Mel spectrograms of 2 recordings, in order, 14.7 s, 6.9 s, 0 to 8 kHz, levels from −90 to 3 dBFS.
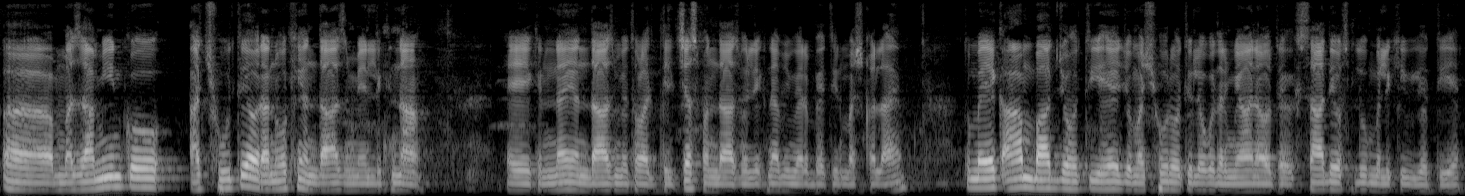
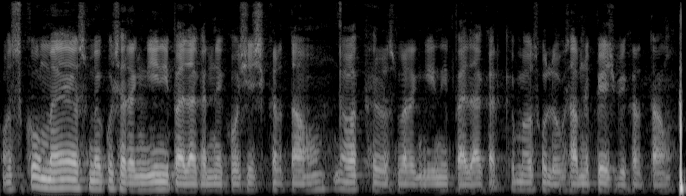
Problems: none marked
